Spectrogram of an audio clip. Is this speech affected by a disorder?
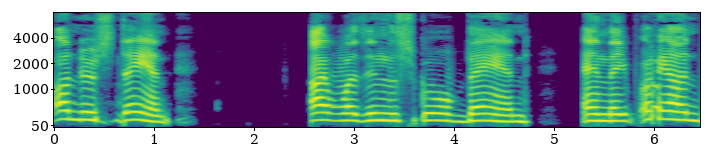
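Yes: cerebral palsy; since childhood.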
